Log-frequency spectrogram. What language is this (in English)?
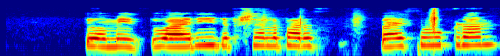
Pashto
